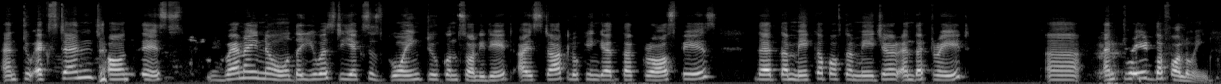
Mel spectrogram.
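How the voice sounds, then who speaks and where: A woman's voice: on the high side, moderate pace, no room sound, rough recording. A woman with an Indian accent, presenting a trading strategy in an online class over a video call, speaking carefully. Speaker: student presenter.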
